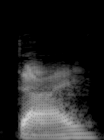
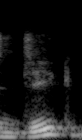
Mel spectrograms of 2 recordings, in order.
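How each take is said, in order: First: The word ends with an open vowel sound. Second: The word ends with a hard G sound. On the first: The speaker calls it right. "but we say die" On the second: The speaker calls it wrong. "It says dig"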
